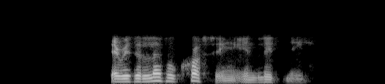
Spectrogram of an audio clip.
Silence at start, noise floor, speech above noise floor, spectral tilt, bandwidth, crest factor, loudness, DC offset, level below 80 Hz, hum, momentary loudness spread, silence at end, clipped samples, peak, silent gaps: 1.1 s; -80 dBFS; 58 dB; -10.5 dB/octave; 4.1 kHz; 22 dB; -22 LUFS; under 0.1%; -62 dBFS; none; 15 LU; 0.8 s; under 0.1%; -4 dBFS; none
